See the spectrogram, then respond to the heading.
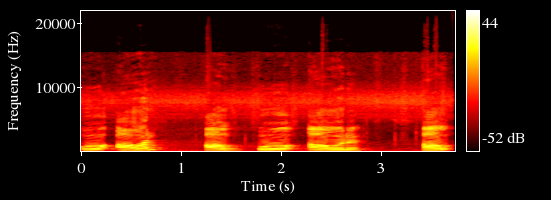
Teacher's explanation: तो कंठोष्ठ से आपका ओ और औ, ओ और औ उच्चारित हैं।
